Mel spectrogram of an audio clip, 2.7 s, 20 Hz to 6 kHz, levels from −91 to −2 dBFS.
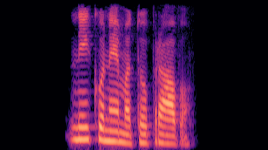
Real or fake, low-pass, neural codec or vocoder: real; 5.4 kHz; none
